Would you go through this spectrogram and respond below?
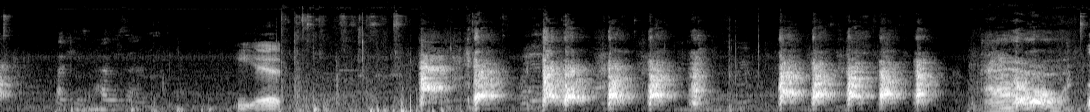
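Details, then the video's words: Talkative foster dog Luca barking in a rapid, uneven series of sharp barks, about a dozen in a row, after a rising whine, indoors with a person talking; the mailman had just come by. "The MANY Sounds of Luca"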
